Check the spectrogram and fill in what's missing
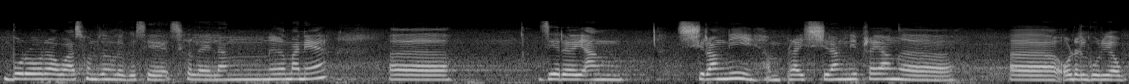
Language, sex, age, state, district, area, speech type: Bodo, female, 18-30, Assam, Chirang, urban, spontaneous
